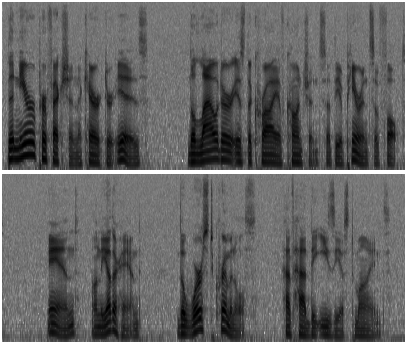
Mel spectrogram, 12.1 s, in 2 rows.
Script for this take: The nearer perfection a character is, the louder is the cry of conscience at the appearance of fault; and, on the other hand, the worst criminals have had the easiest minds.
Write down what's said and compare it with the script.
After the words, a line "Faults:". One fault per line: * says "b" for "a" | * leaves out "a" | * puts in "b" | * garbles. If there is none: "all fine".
The nearer perfection a character is, the louder is the cry of conscience at the appearance of fault; and, on the other hand, the worst criminals have had the easiest minds.
Faults:
all fine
